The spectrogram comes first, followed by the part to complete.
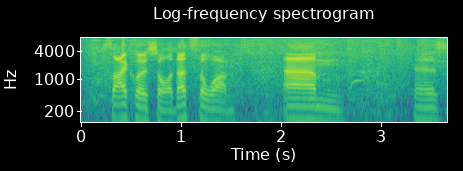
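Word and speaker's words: Cyclosword: this item, but and I'm going to pronounce it wrong, but the the the psych the cyclic sword cylo sword. Yeah, that cycllo sword.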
